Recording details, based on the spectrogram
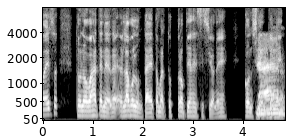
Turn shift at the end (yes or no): yes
